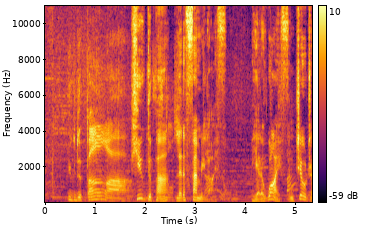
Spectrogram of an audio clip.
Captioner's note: speaking French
